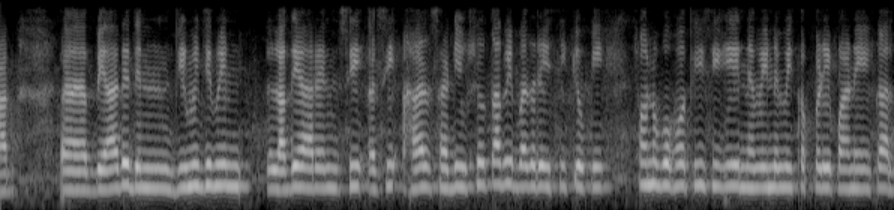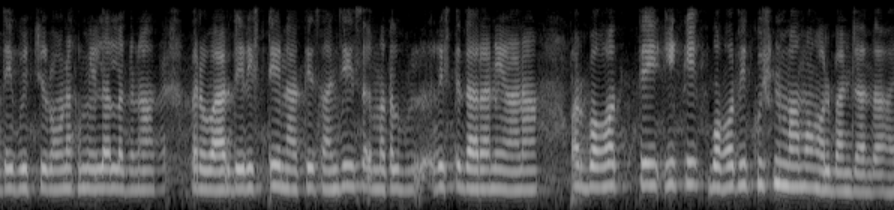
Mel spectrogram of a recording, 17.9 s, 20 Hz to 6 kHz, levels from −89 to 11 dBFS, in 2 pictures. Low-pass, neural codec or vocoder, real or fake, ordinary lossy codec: 5.4 kHz; codec, 24 kHz, 3 kbps, HILCodec; fake; none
